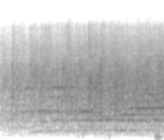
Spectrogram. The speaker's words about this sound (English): And it's going to bring forth and I wish you would clap your hands like you believe it. Come I wish you would clap your hands like you believe it.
